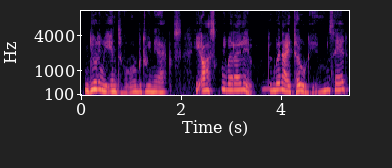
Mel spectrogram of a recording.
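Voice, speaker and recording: A woman narrates an audiobook short story. Her delivery is formal and rather prim, with the measured phrasing of scripted storytelling. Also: on the high side, darkish tone.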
